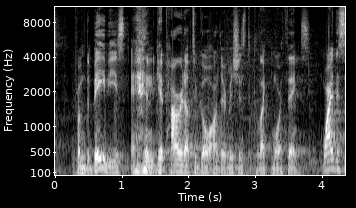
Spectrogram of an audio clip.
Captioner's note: chuckles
